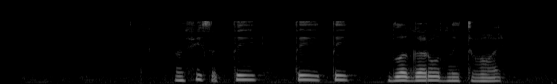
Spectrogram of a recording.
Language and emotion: Russian, neutral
